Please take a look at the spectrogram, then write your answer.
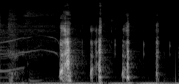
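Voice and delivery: airy unvoiced laughter; breathy high laugh. Real, not acted. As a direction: wheeze with laughter. Laugh after joke.

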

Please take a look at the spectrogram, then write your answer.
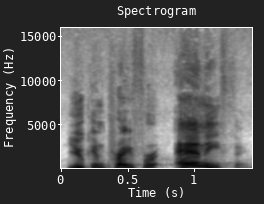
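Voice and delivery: loud, high scripture proclamation; preaching a Bible verse; preached scripture. Acted. Quoting scripture with force.

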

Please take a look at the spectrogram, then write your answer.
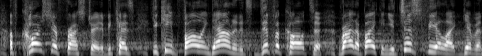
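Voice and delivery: put-on match the kid's frustrated energy, fast and loud; matching her frustration. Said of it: "Rachel will do this. She'll go".

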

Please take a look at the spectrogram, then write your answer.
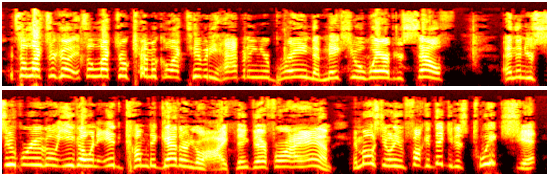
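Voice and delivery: loud, high-pitched comic tirade; exasperated rant. Acted. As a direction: lecture them at full, irate pitch. Ranting back at soul insult.

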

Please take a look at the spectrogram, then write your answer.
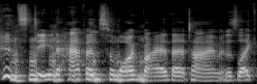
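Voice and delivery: normal talking voice

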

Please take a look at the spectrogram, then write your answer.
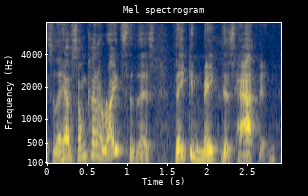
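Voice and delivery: really carried away, pitch rising as you go; getting too excited. Real, not acted. Fan pleading for Knight Solaire in Smash, excited. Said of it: "I'm getting too excited".

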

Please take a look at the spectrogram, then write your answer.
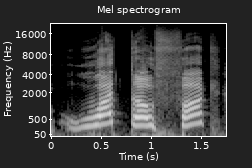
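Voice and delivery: high, slow, loud disbelieving what the fuck; stunned outrage. Real, not acted. Reacting to the senator's gun claim, stunned and loud. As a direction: drag it out in outraged shock.

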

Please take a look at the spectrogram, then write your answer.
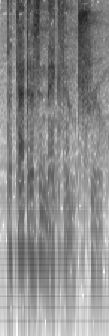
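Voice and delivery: soft, low and steady; calm answer. Retold or imitated. Sister answering her brother's anger, calm and soft. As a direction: answer the outburst very quietly.

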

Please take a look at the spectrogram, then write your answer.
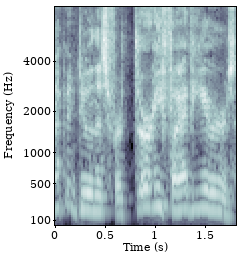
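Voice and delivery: high, choked-up voice of a crying doctor; retelling a doctor's tearful words, high and emotional. Retold or imitated. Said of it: "And she starts crying".

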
